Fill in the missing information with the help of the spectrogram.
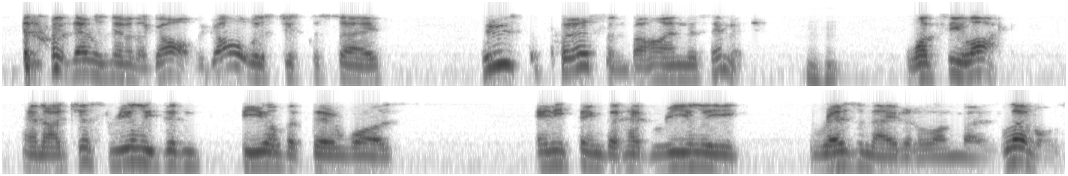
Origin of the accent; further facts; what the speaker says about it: Australia; I'm Australian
